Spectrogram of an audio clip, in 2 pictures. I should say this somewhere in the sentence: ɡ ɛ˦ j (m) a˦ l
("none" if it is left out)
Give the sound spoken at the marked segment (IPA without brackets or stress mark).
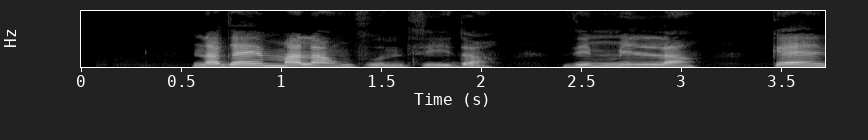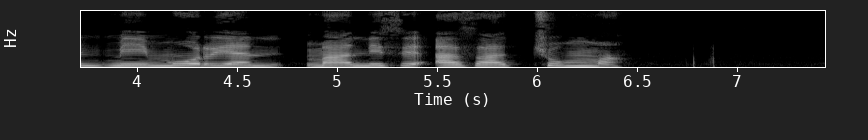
m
